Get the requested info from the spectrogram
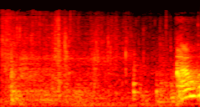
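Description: A metal spatula scraping and clicking on a wire oven rack as it lifts a plastic-wrapped stromboli onto a plastic cutting board, a few faint scrapes and clicks. A voice starts near the end.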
